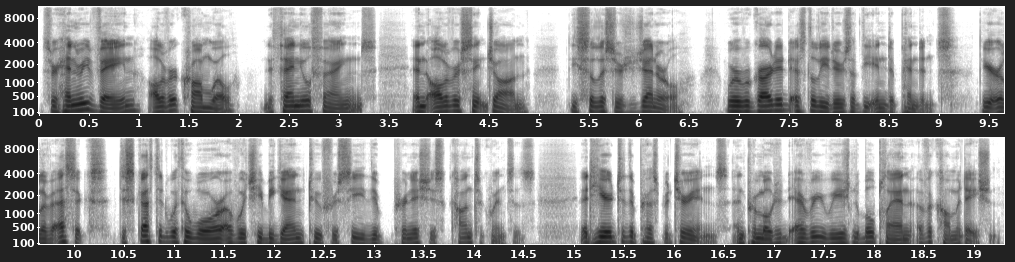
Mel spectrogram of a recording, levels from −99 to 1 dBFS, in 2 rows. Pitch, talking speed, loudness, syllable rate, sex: 105 Hz, 155 wpm, -20 LUFS, 5.8 syllables/s, male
